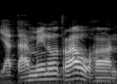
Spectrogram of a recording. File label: "leave me alone", Finnish; Worms Armageddon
